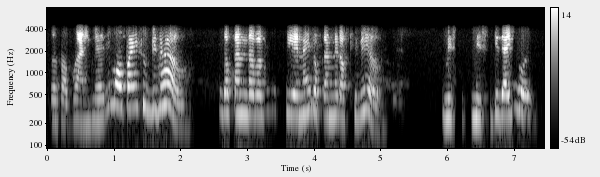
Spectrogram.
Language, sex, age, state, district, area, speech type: Odia, female, 45-60, Odisha, Sundergarh, rural, conversation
